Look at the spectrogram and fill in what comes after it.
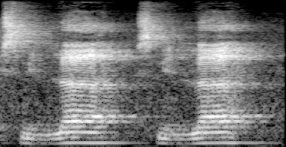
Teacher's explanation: Kemudian yang kedua itu adalah taglidul lamat atau menebalkan huruf lam. Jadi huruf lam yang seharusnya tipis menjadi tebal. Misal bismillah, itu jadi bismillah, bismillah, itu lamnya menjadi tebal.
